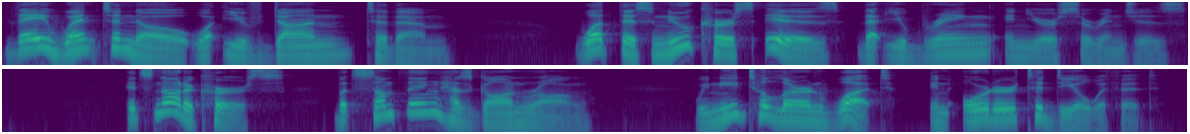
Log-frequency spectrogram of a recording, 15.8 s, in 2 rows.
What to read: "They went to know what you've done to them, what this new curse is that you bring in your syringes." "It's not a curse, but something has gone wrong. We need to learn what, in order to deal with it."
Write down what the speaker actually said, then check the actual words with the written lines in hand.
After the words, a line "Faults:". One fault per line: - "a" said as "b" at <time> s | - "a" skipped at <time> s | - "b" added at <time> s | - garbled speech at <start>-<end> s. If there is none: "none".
"They went to know what you've done to them, what this new curse is that you bring in your syringes." "It's not a curse, but something has gone wrong. We need to learn what, in order to deal with it."
Faults:
none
